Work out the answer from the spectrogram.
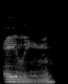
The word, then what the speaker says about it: Elim: in fairness to the Hebrew, in fairness to both the Hebrew and my beloved co-host, the proper pronunciation is Elim, which is what you landed on.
